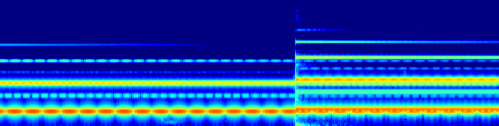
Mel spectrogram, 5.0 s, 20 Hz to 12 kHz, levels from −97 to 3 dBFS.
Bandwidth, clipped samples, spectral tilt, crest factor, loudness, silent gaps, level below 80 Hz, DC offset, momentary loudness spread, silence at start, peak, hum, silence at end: 3.9 kHz; under 0.1%; -7 dB/octave; 8 dB; -20 LUFS; none; -70 dBFS; under 0.1%; 2 LU; 0 s; -10 dBFS; none; 0 s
